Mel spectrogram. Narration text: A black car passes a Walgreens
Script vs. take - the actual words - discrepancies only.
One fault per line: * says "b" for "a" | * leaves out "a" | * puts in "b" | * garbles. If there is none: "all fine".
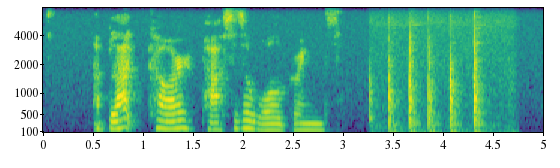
all fine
